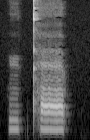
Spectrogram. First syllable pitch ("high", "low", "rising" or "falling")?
low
